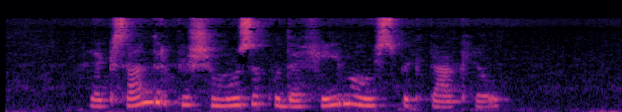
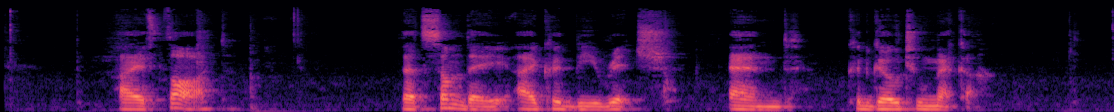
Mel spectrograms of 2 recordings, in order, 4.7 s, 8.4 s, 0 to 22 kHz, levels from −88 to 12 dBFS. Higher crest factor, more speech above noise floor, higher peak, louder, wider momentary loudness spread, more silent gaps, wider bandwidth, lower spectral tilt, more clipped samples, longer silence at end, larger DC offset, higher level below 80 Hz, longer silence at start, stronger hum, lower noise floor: about the same, 22 dB vs 20 dB; second, 34 dB vs 45 dB; second, -8 dBFS vs -2 dBFS; second, -26 LUFS vs -20 LUFS; about the same, 16 LU vs 15 LU; neither; second, 12 kHz vs 15.5 kHz; second, -1.5 dB/octave vs -6 dB/octave; neither; second, 0.05 s vs 1 s; neither; second, -70 dBFS vs -58 dBFS; second, 0.65 s vs 0.9 s; neither; about the same, -61 dBFS vs -64 dBFS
